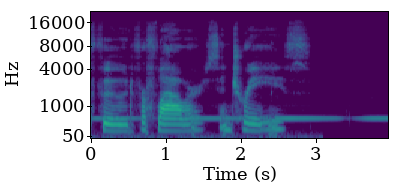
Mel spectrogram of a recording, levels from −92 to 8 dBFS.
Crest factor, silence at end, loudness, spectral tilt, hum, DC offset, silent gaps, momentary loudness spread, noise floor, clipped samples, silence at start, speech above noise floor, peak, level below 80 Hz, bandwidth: 20 dB; 0 s; -40 LUFS; -3.5 dB/octave; none; under 0.1%; none; 23 LU; -64 dBFS; under 0.1%; 0 s; 24 dB; -22 dBFS; -74 dBFS; 17 kHz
